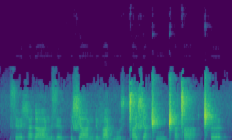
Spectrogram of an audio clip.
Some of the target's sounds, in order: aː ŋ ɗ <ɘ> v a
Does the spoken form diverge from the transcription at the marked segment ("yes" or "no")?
no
